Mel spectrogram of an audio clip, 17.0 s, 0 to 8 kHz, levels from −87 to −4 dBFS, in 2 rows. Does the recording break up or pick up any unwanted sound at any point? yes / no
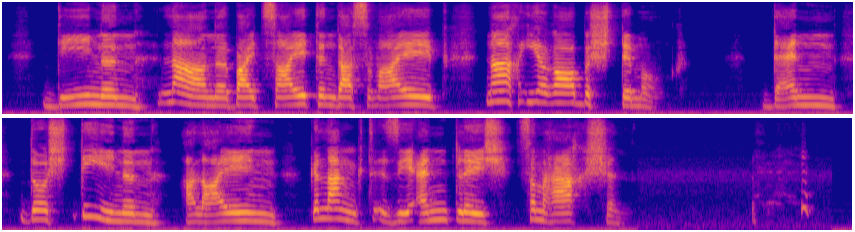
yes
